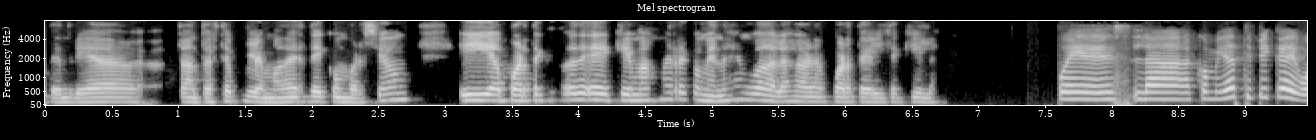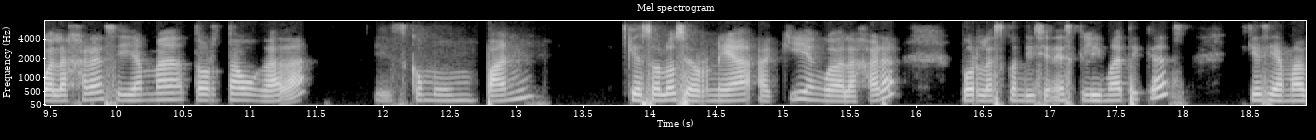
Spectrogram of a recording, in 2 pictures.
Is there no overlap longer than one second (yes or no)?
yes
